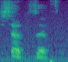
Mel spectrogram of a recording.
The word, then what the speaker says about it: Zaitsev: नाम क्या था, अलेक्जेंडर ज़ेटसेव। ठीक है, ऑल्सो प्रोनाउंस्ड एज सेटजेफ। ठीक है, इसको सेटजेफ भी बोलते हैं।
